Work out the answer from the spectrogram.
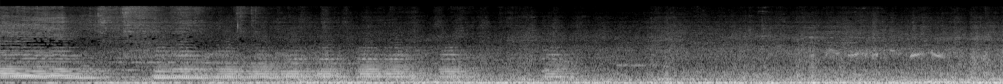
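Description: Freight locomotive horn sounding a long blast, then a second blast and a few shorter ones that fade out by about five seconds in. Under it and after it, the steady low rumble and wheel clatter of double-stack intermodal container cars rolling past.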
